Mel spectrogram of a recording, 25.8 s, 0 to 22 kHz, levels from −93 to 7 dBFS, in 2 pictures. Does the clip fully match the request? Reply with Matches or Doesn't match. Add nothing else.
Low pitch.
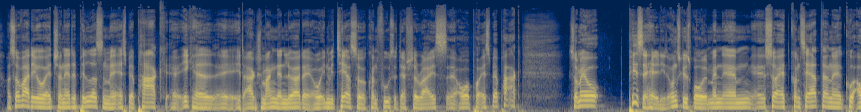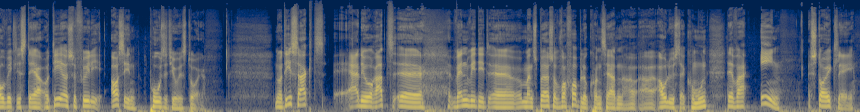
Matches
